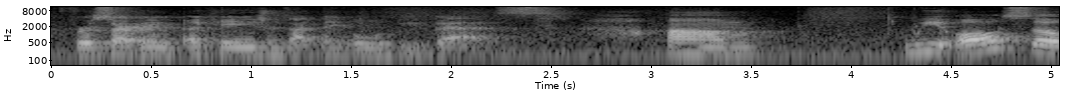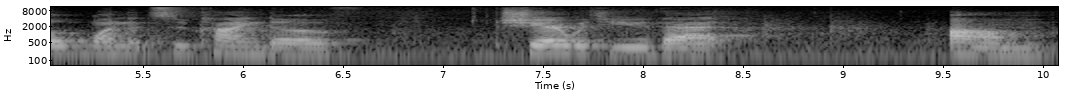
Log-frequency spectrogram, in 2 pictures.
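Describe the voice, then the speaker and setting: Woman playing a low-voiced, gentle, hesitant therapist, echoey room. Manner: hesitant, hedging with frequent kinda and you know. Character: gentle female therapist leading a family session. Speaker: student clinician in a role play. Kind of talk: amateur therapy role-play, conversational explaining. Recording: echoey room with background noise.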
